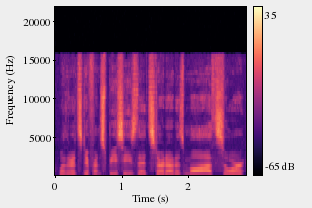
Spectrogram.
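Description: A man's voice: mid-range voice, little pitch movement, normal speed, clean tone, no room sound. A middle-aged man co-hosting a farm show outdoors in a crop field, talking practically from experience on a lapel mic. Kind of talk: outdoor farm advice chat.

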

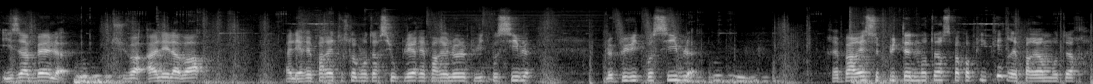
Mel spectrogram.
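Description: A man's voice: on the high side, steady tone, fairly quick, pauses often, slight background noise. Congested young man swearing through a game. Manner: swearing, exasperated, talking to himself while playing. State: sick with a cold. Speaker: gaming video host. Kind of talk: casual let's-play commentary.

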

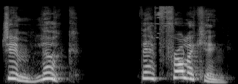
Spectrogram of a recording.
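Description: Male reader as earnest woman astronaut, soft, higher voice, sci-fi storybook. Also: animated, moderate pace. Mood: excited. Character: calm, earnest woman astronaut stranded with husband. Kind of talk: storybook reading.

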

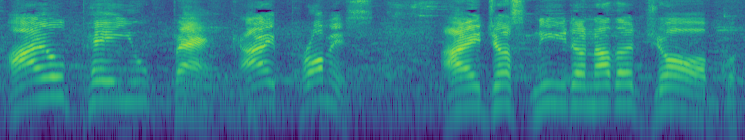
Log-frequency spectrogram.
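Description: A man voicing a down-on-his-luck scoundrel, pleading and making excuses, in an animated comic. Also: high voice, takes it slowly, exaggerated voice. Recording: bar crowd behind.

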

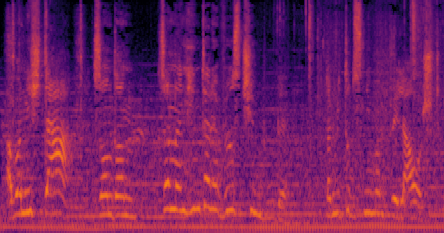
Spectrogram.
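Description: Woman as very high-voiced, bookish young boy detective. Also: lively intonation, a little fast. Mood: worried, urgent. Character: bookish young boy detective, brave but easily rattled. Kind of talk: children's audio drama acting. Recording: music behind the voice.

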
